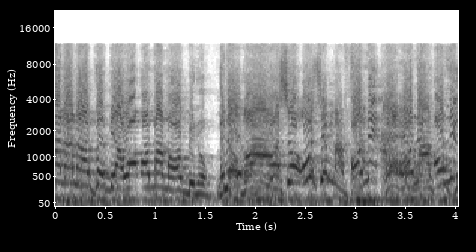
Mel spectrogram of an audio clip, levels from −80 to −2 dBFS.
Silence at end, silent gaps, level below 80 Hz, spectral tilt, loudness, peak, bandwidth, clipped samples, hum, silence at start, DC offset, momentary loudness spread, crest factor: 0 s; none; -30 dBFS; -3.5 dB/octave; -19 LUFS; -6 dBFS; 12.5 kHz; under 0.1%; none; 0 s; under 0.1%; 3 LU; 14 dB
